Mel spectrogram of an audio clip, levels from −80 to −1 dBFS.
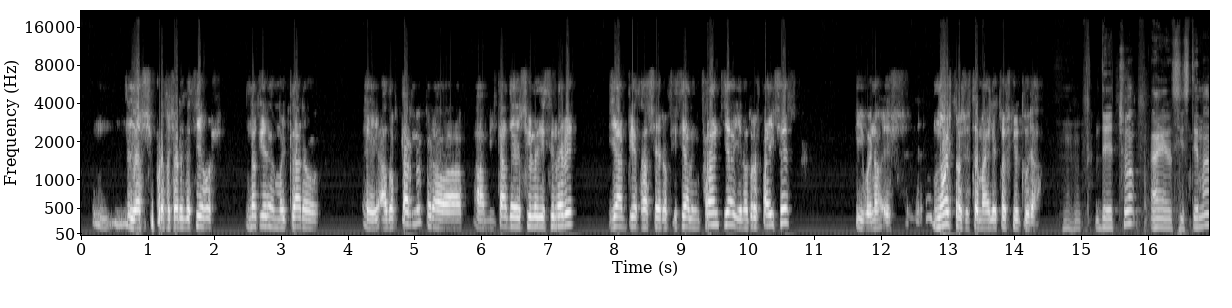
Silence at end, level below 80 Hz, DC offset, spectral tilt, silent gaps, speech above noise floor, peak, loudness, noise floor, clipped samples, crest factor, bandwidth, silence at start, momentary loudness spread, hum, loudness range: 0 s; -56 dBFS; under 0.1%; -5.5 dB/octave; none; 40 dB; -2 dBFS; -14 LUFS; -54 dBFS; under 0.1%; 14 dB; 14 kHz; 0.15 s; 11 LU; 50 Hz at -55 dBFS; 3 LU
